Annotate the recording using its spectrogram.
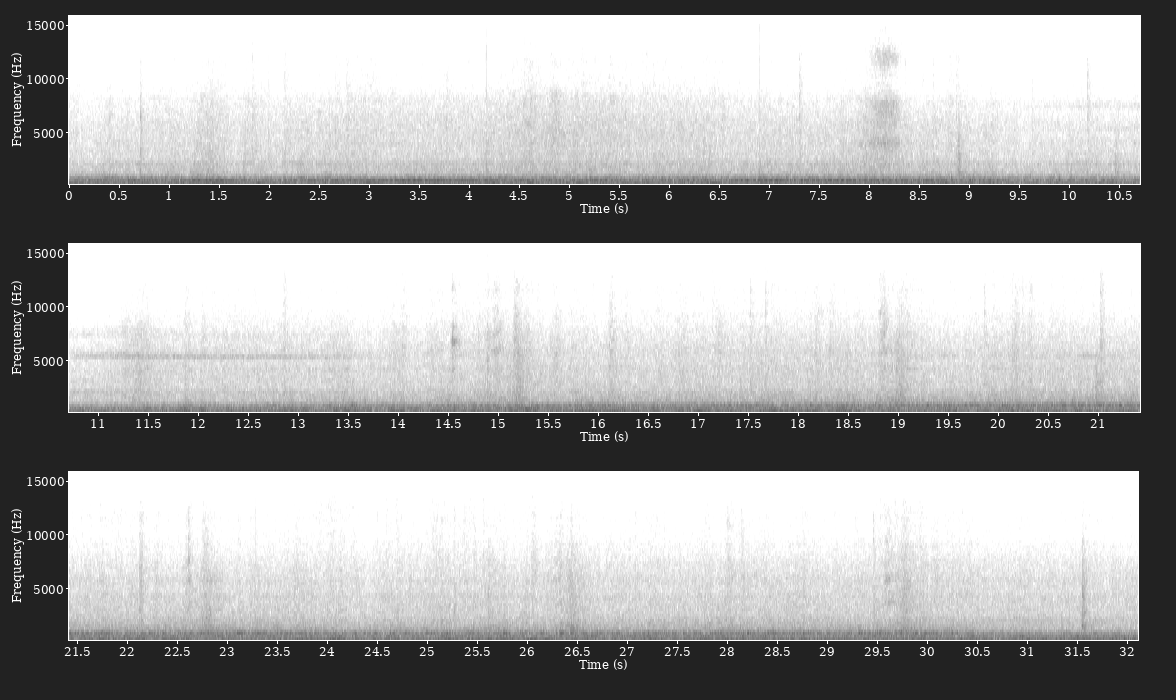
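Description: Appenzeller Bahnen metre-gauge electric train running steadily along the line, heard from the driver's cab: continuous wheel-on-rail running noise with a steady electric drive whine that moves to a higher pitch about ten seconds in, and occasional faint clicks from the track.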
